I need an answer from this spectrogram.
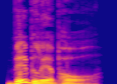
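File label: "bibliopole", British English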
